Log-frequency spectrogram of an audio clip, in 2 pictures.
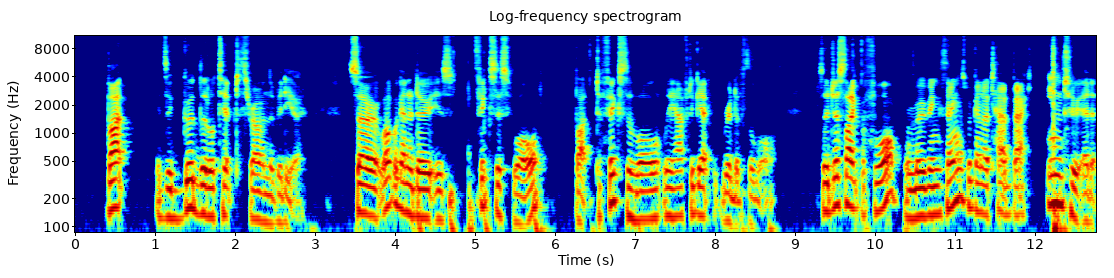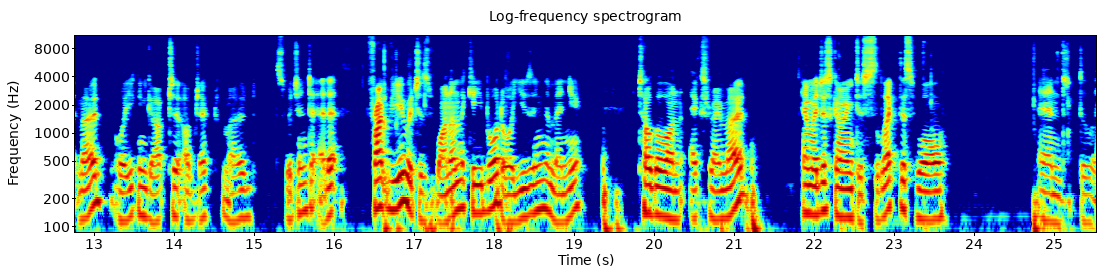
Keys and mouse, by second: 4.2 middle click, 5.0-5.7 shift+middle drag, 6.3 click, 9.7 click, 16.5 KP_1, 17.4 shift+middle click, 20.5 click, 22.3-24.3 drag, 24.6 x.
